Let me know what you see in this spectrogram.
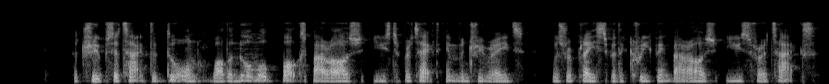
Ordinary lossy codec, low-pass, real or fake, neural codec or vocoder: none; 7.2 kHz; fake; vocoder, 22.05 kHz, 80 mel bands, HiFi-GAN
